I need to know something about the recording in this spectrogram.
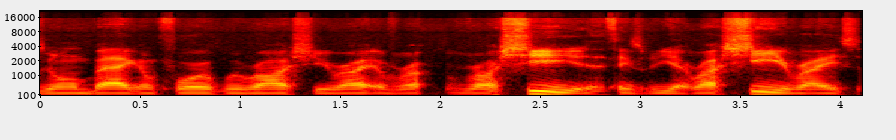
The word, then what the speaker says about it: Rashee Rice: You saw Pat Mahomes going back and forth with Rashee Rice is how you pronounce it.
